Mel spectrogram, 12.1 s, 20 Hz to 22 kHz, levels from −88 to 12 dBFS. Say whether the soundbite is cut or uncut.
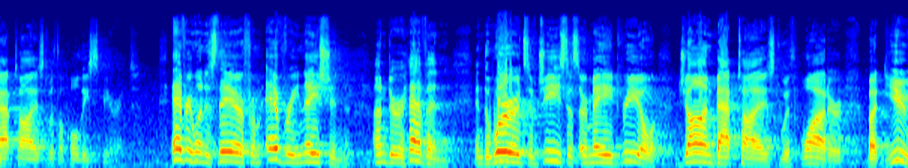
cut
